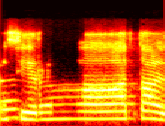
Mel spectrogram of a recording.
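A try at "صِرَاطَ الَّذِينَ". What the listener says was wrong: Jadi dia itu panjangnya cuman ro 1 2 gitu. Kayak cuman kita ngomong aja gitu. Siratal ladzi gitu.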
